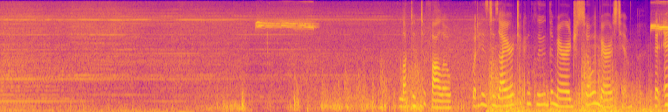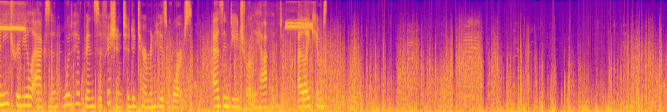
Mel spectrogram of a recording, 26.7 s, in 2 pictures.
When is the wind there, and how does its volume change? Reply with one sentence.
You can hear the wind from 0.0 to 26.6 s, getting louder.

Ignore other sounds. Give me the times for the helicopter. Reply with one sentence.
The helicopter can be heard from 0.0 to 10.8 s.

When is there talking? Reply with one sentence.
The talking can be heard from 8.0 to 19.9 s.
